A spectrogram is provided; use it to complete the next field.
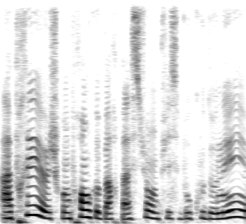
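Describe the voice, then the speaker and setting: Her medium-pitched voice shows vocal fry as the woman speaks at a moderate pace with ordinary pitch variation. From southern France. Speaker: former neuroscience researcher. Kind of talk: interview. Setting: studio.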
